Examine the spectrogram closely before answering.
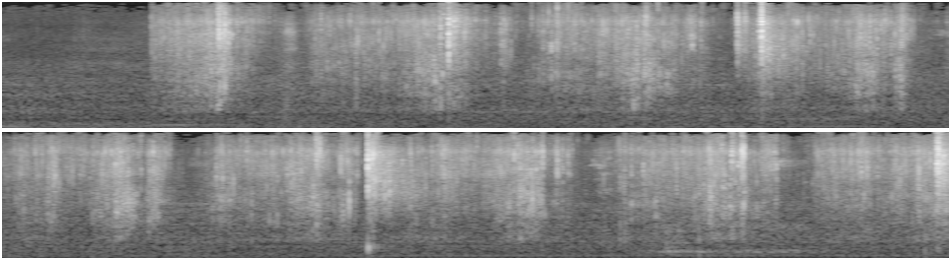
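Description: Hands squelch and squeeze minced meat in a bowl.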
